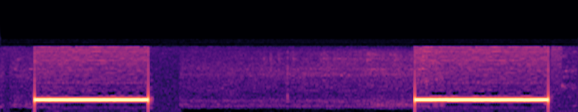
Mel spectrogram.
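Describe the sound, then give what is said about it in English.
Telephone tones heard while dialing a number: two long, steady, even-pitched electronic tones, each a little under two seconds, separated by a few seconds of near silence, with no talk. “Let me dial his number right quick and see if he answers.”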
